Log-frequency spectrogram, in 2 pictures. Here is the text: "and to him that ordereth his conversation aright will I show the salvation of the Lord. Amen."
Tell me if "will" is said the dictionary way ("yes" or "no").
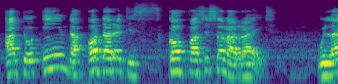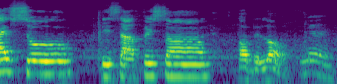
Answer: yes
